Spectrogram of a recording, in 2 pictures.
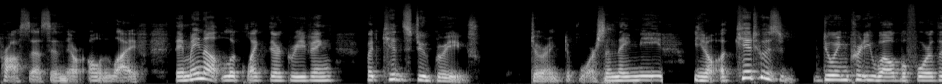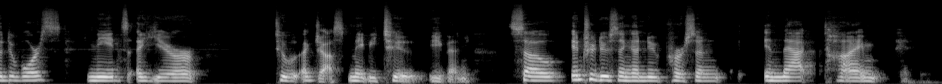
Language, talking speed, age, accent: English, 155 wpm, 50-69, American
